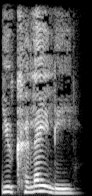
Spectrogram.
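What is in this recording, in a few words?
"ukulele", British English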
